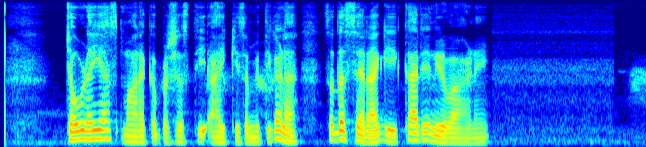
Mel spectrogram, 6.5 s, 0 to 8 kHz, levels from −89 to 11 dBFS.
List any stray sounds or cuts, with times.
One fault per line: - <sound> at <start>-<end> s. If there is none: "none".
none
